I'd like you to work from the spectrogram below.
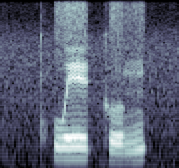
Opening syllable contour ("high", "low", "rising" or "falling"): high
